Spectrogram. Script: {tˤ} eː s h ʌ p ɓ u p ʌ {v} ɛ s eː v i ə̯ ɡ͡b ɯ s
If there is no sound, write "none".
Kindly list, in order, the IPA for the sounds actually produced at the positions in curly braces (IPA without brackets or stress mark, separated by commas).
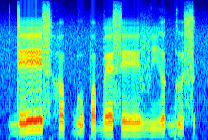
d, b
